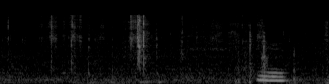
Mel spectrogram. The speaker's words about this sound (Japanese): 手紙も入ってる。あ、ちょっと 封されてるな。開けれるかな。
